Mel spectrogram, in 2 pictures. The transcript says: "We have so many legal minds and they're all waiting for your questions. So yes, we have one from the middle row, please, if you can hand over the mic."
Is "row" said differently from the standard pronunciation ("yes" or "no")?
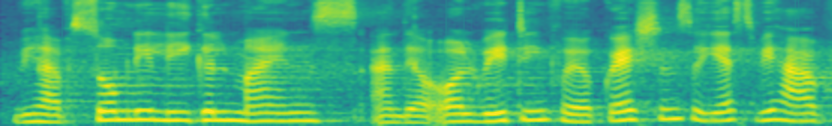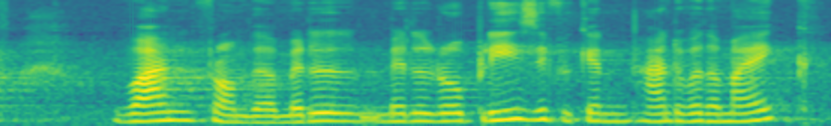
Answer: no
